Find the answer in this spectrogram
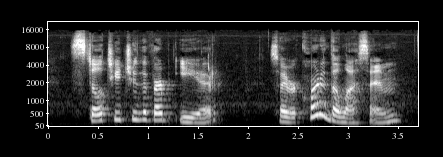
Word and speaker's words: ir: bit looks like her it's not pronounces are its ear verb ear so here is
